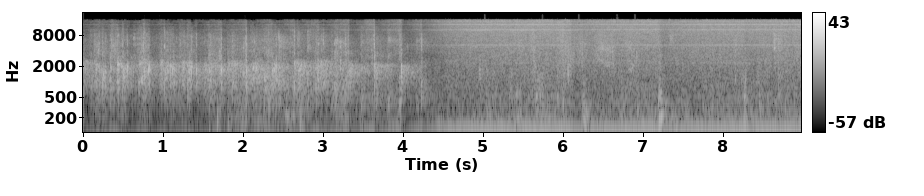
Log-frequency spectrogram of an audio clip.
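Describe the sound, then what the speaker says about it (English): A conference audience applauds a speaker taking the stage: brisk, dense clapping for about four seconds, then it gives way to a quieter room with a steady hum and scattered faint sounds. "A round of applause, colleagues."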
